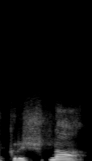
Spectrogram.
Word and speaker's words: कृष्ण: इसलिए हरे कृष्ण महामंत्र क्या है? वैदिक नहीं है, फिर भी उसमें हमें फायदा नहीं उठाना चाहिए। उच्चारण स्पष्ट करना चाहिए, कृष्णा नहीं कृष्ण। कृष्णा नाम किसका है? द्रौपदी का है।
